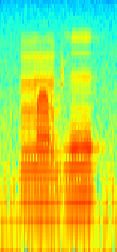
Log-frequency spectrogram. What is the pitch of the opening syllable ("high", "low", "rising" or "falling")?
low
